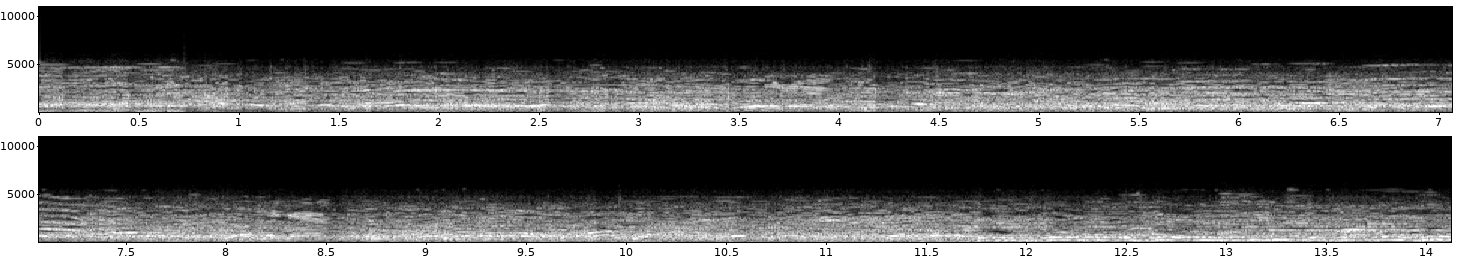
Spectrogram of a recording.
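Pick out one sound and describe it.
A large crowd cheers and roars loudly in an echoing arena.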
